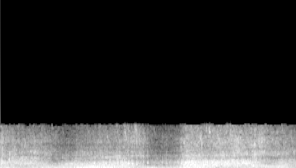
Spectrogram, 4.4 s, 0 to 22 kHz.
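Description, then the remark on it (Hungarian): A Hungarian Mi-24 attack helicopter roars overhead, rocking side to side to greet spectators, its dense rotor and engine noise filling the air and swelling louder as it passes by, with no voices. “Ez a magyar Mi-24-es billegéssel köszöntötte a nézőket.”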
